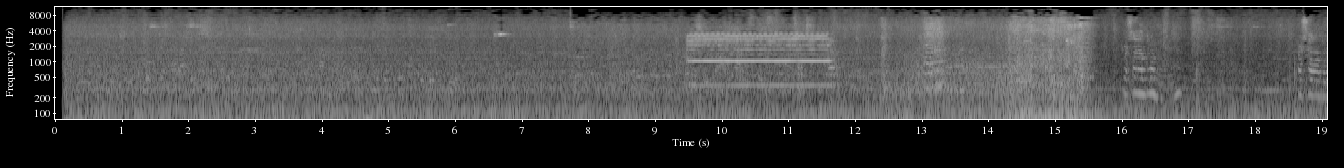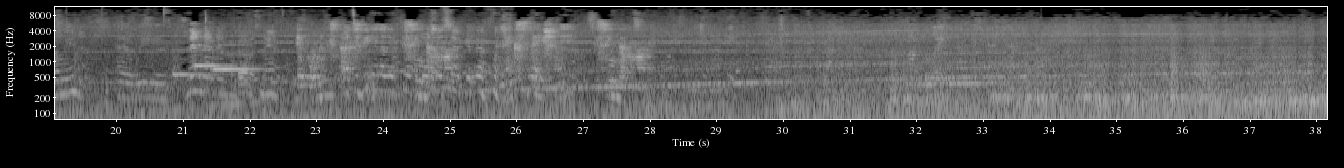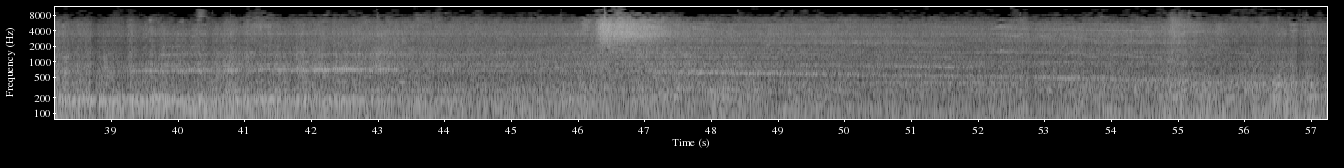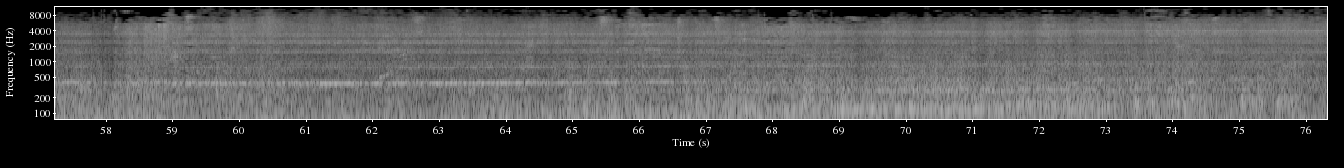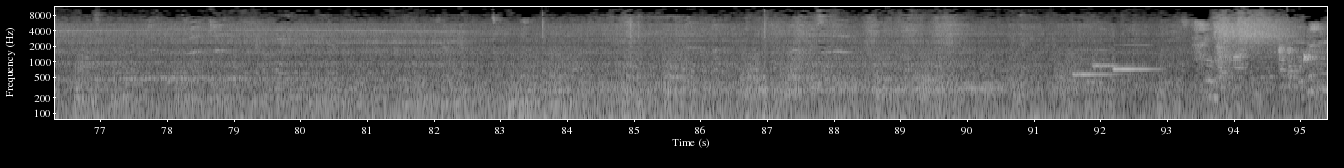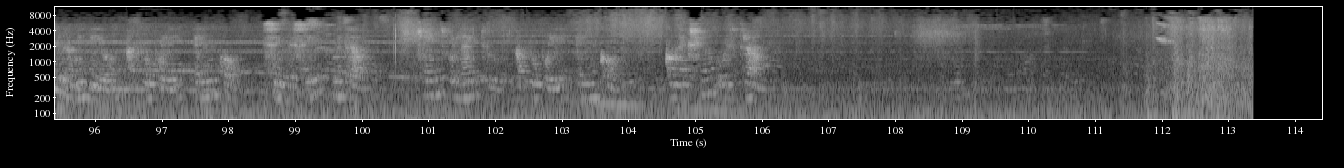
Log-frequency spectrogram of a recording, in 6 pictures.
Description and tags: athens metro
athens, greek, metro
